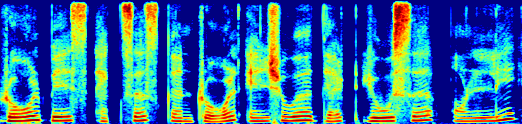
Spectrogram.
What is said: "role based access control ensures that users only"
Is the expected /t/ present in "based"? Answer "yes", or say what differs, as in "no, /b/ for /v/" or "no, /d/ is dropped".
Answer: no, /t/ is dropped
